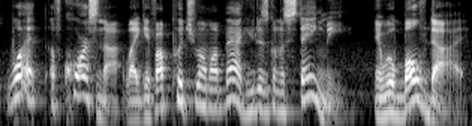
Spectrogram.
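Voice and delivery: high-pitched, incredulous refusal; incredulous frog. Acted. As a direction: act out a frog balking at the very idea. Frog refuses scorpion's request in story.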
